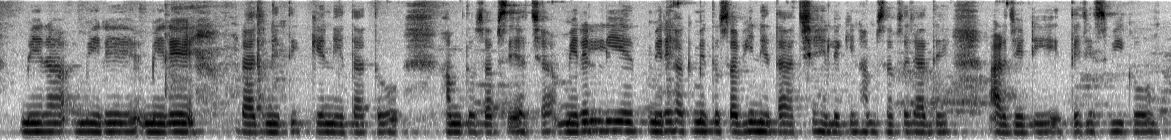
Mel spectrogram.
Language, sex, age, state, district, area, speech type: Hindi, female, 45-60, Bihar, Vaishali, urban, spontaneous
